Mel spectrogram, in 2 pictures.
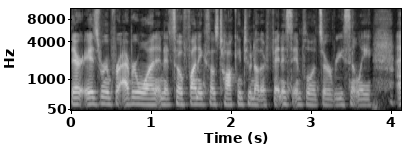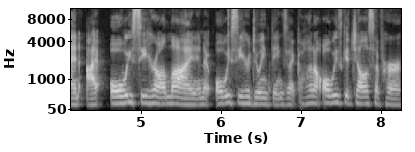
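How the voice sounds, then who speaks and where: Talking at a very fast pace with hardly any pauses, a woman with a fairly low pitch sounds animated against a quiet background. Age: 20s. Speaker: podcast host. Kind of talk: casual chat. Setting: studio.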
